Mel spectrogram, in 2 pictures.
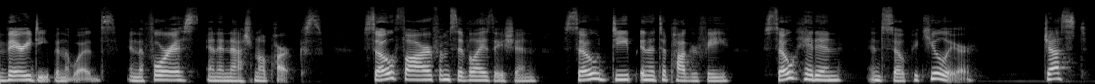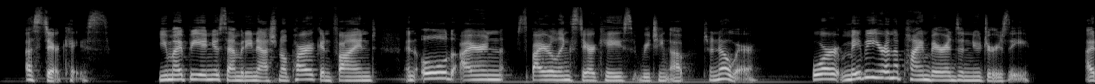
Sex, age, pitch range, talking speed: female, 20-39, 175-225 Hz, 160 wpm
